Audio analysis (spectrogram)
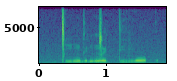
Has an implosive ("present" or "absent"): absent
